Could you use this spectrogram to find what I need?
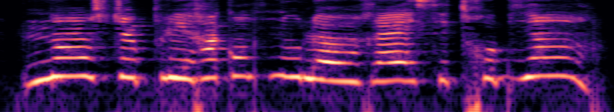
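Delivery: put-on high begging kid; pleading child voice. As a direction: beg like a small child. Child begging for more story.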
